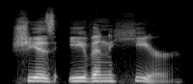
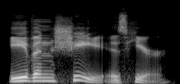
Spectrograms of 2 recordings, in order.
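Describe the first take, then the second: First: "even" stressed in the middle, said slowly. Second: "Even" carries the weight at the start; stress on even. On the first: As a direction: move the weight to "even". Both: Shown as a demonstration. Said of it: "notice the difference between these two sentences".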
